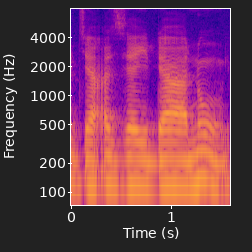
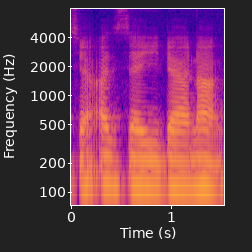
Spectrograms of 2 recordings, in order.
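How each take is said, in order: First: The last word ends in a u sound. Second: The last word ends in an a sound. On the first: Some speakers use this form. "ada yang didomah" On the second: This is a little-known dialect form. "ada juga dialek yang memfathahkan"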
